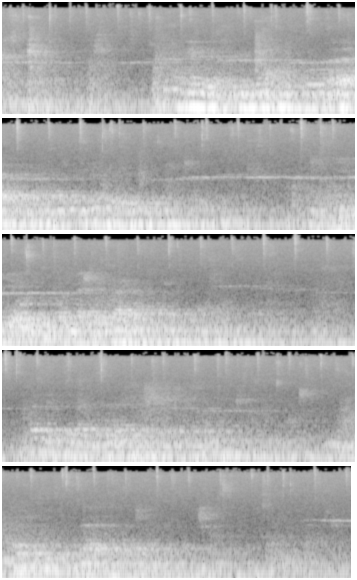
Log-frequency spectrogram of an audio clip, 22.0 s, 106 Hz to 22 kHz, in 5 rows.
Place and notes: Valbonnais, France - Valbonnais mine
Resonance in the Valbonnais cement underground mine. Friends are walking more and more far. It's becoming hard to understand them because of the underground cathedral reverberation.
24 May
